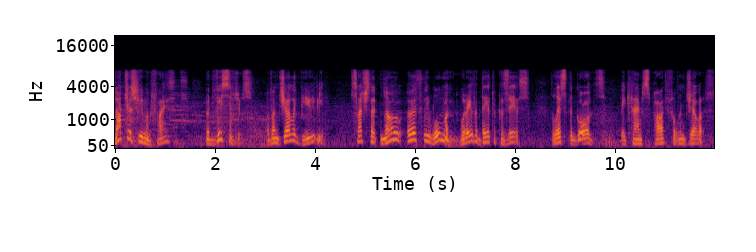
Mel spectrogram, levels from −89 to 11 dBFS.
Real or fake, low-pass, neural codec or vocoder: fake; 7.2 kHz; codec, 44.1 kHz, 2.6 kbps, SNAC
